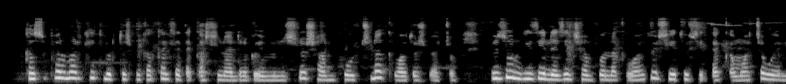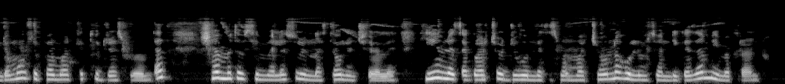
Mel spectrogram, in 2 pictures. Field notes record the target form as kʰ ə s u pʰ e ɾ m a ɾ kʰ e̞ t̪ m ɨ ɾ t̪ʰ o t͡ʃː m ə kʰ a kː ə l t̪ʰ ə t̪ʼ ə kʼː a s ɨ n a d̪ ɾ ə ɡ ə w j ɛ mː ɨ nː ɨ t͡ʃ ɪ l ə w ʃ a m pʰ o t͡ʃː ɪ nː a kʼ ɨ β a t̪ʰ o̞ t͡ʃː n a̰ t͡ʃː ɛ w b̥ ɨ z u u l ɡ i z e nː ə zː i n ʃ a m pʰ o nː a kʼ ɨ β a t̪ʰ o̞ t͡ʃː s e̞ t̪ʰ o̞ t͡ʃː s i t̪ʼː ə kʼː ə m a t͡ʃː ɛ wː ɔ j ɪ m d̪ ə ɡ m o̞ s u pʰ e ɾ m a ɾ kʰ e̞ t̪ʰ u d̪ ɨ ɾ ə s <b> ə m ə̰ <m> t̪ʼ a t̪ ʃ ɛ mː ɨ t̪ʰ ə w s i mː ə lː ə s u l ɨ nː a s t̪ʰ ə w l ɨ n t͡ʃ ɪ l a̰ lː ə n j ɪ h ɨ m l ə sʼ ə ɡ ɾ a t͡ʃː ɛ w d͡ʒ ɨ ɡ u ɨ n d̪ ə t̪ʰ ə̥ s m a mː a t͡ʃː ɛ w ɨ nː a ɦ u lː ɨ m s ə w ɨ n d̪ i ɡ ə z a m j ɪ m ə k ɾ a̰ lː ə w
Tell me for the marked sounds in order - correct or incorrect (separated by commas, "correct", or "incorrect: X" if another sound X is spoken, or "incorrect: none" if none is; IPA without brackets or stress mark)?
correct, correct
